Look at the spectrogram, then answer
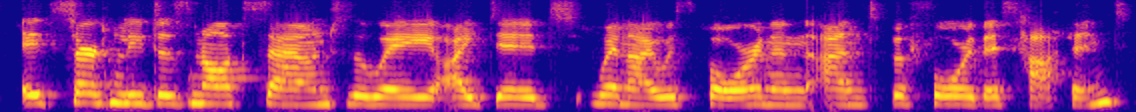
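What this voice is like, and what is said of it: Celtic, Irish-sounding accent. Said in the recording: “change my accent. So I am actually Australian. So I think a lot of the cadence of my voice has changed. The accent seems to be much more of a Celtic and Irish kind of sound to us now ... even like the pitch in the tone of my voice has changed somewhat”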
